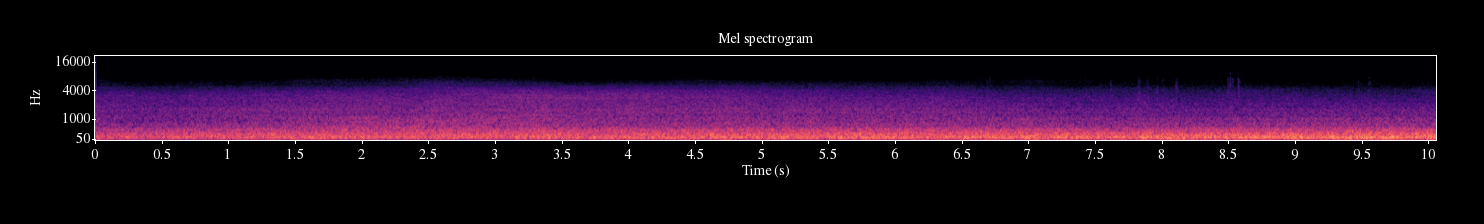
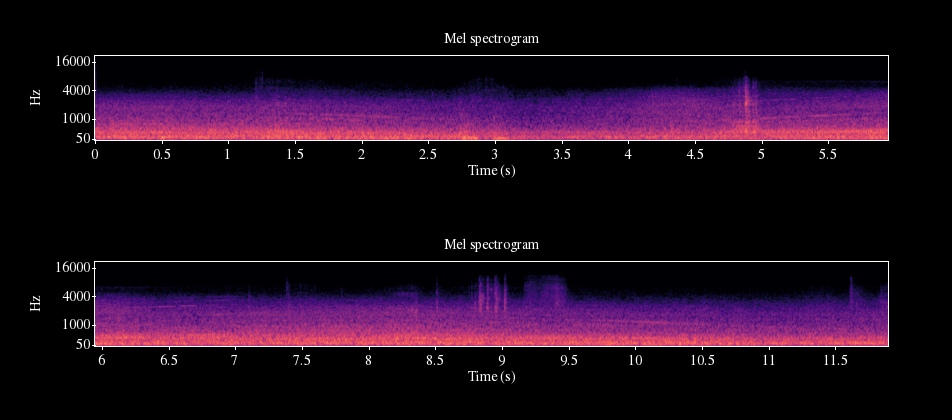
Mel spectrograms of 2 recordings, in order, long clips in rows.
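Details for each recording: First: Hyundai Kona Electric, about 35,600 km, road test on a snowy, refrozen road with the cabin heater off to avoid stray noise: only a steady tyre and road rush rising with speed, no motor whine or growl; the drive is quiet. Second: Kia Niro EV / Hyundai Kona Electric on road test after reduction gearbox bearing replacement: faint whine over road roar, rising with speed and under load like a rough bearing; quieter than before but still present, suspected worn drive motor rotor bearing.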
